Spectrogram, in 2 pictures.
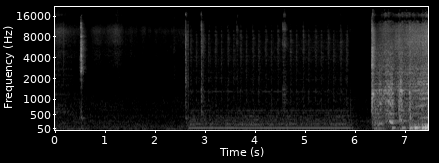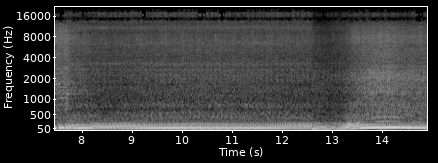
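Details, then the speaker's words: Ford Escort Cosworth before a road test cranks, catches and revs with an uneven stumbling exhaust beat and a mid-rev dip, a misfire on cylinder number 1; cause not confirmed. "Oh man, my heart failed then when that started misfiring."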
